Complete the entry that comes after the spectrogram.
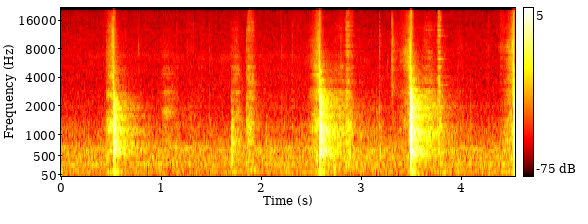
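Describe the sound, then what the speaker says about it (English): A knife chops through cucumber for a Greek salad on a cutting board, giving five sharp, separate cuts at an uneven pace, close and clear, with no talking. "I'm going to slice through the middle."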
